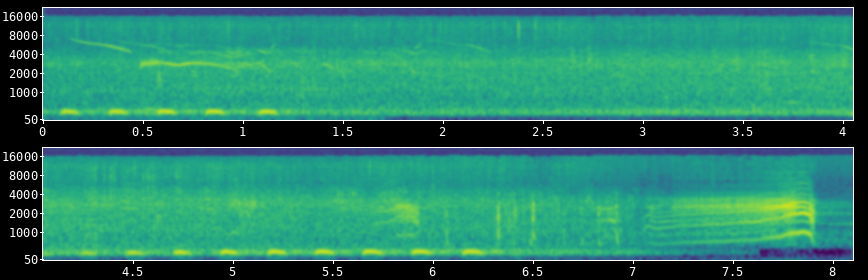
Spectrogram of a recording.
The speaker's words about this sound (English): But not to be outdone, the short-eared owl has to get in on the act.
